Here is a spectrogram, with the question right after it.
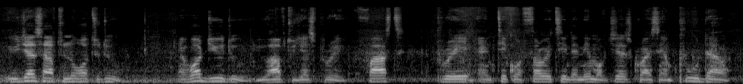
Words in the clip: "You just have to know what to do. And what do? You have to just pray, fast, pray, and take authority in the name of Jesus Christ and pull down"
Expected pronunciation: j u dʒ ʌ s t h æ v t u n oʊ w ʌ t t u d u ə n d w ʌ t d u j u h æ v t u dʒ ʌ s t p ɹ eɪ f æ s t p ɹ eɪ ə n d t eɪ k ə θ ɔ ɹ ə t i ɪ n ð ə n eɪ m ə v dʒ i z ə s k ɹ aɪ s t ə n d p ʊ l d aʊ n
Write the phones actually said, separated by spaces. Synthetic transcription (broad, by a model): j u dʒ ʌ s t h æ f t u n oʊ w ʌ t t u d u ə n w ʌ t d u j u h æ f t u dʒ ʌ s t p ɹ eɪ f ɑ s t p ɹ eɪ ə n t eɪ k ə θ ɔ ɹ ə t i ɪ n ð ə n eɪ m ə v dʒ i s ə s k ɹ aɪ s t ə n p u l d aʊ n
